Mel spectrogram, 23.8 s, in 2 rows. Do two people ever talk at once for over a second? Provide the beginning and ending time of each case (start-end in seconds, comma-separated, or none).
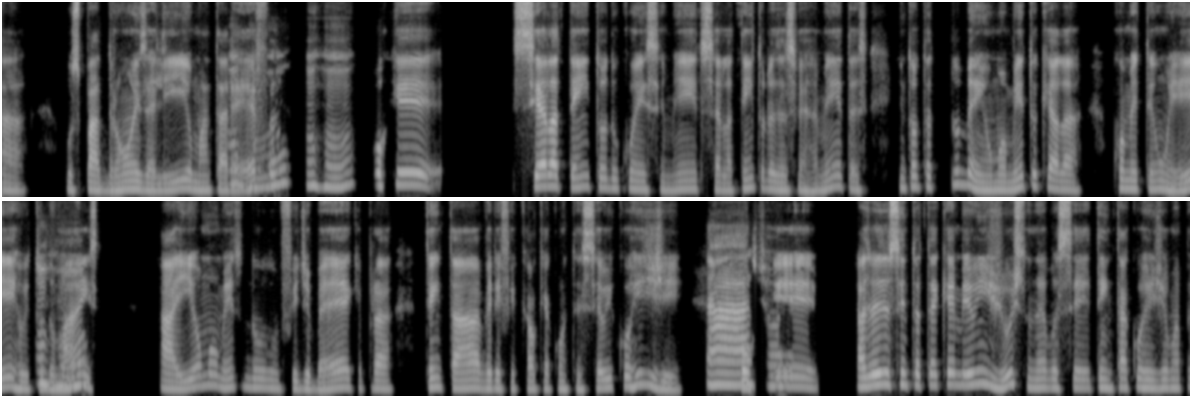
none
